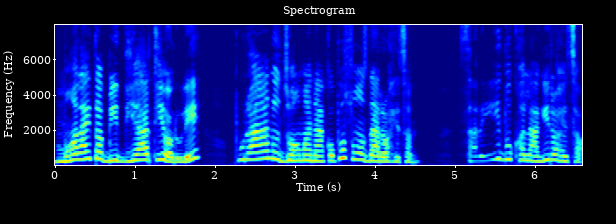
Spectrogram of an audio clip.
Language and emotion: Nepali, disgusted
